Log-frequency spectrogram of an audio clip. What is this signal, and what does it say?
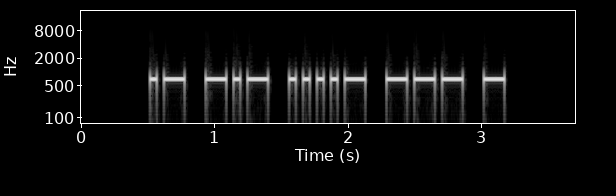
Morse code, heard as a keyed tone, about 22 wpm, 700 Hz. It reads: AK4OT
